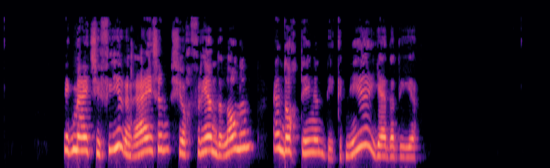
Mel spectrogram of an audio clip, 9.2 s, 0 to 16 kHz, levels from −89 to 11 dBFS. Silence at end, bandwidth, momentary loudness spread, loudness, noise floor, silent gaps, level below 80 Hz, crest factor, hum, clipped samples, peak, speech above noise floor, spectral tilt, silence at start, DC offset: 2.25 s; 11.5 kHz; 11 LU; -16 LUFS; -82 dBFS; none; -70 dBFS; 16 dB; none; under 0.1%; -2 dBFS; 67 dB; -5 dB/octave; 1.05 s; under 0.1%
